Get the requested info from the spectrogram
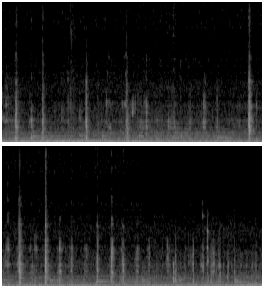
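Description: A mouthful of food being chewed with the lips closed: soft, irregular wet clicks and smacks, with two sharper clicks about halfway through.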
